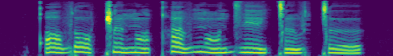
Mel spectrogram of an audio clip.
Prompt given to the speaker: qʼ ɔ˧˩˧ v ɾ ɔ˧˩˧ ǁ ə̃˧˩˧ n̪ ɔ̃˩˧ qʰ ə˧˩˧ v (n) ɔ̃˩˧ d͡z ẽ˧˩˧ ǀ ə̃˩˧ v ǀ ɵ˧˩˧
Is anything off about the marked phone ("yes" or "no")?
yes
